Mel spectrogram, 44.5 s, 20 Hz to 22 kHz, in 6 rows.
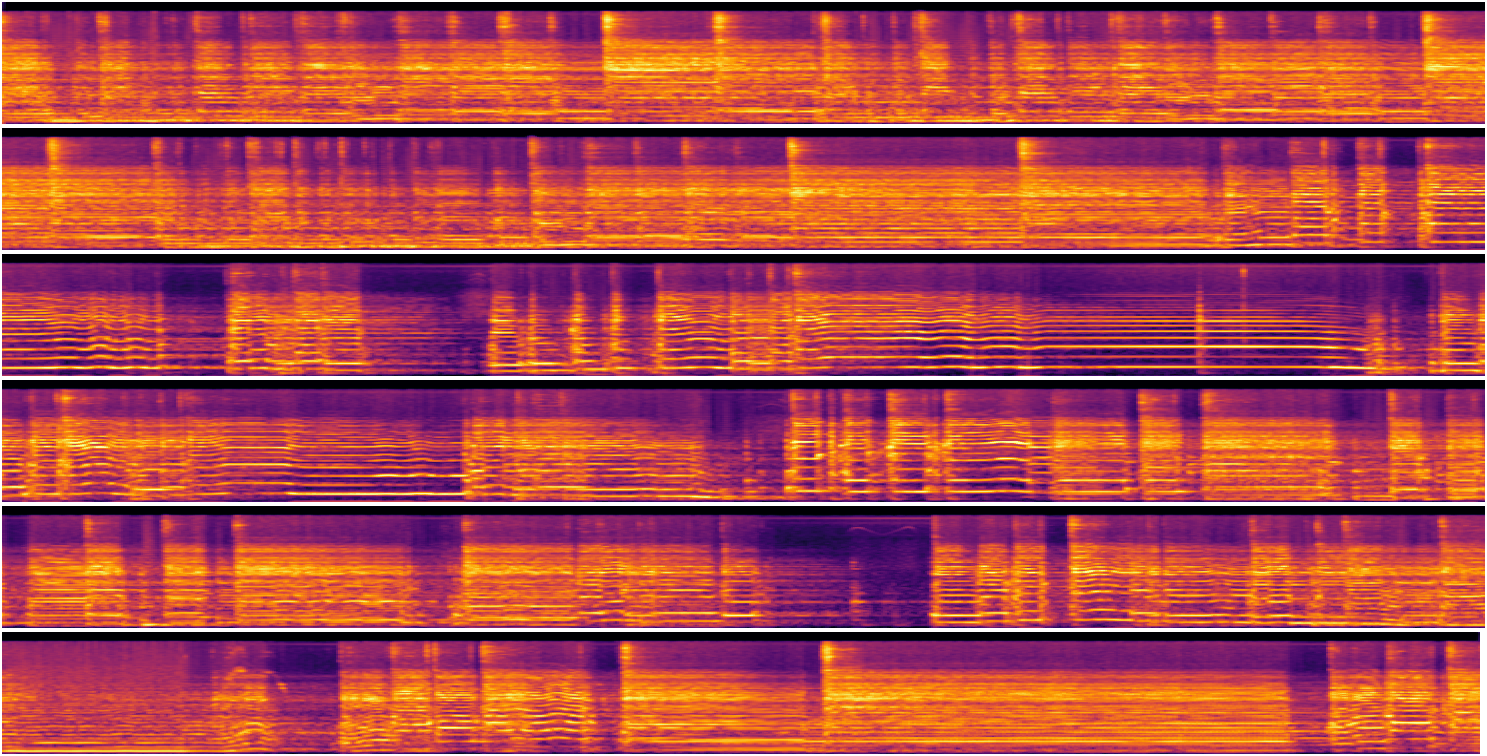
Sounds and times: Music: 0.0 - 44.4.

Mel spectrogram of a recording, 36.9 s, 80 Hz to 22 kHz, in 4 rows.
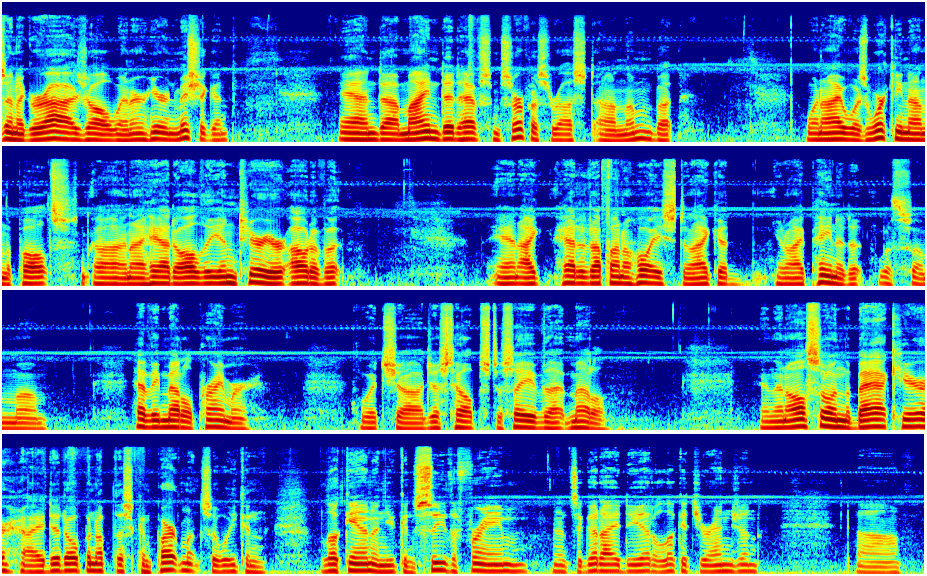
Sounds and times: Speech: 0.0 - 2.3, 3.4 - 6.9, 8.0 - 12.7, 14.1 - 19.0, 19.8 - 21.1, 22.0 - 24.6, 26.0 - 35.3, 36.2 - 36.7.

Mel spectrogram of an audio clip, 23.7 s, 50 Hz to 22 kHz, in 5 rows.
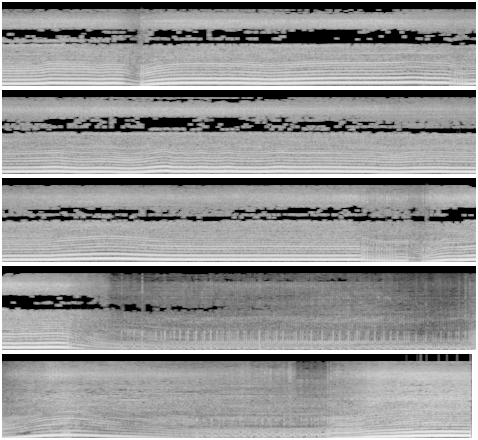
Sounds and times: Chainsaw: 0.0 - 23.6.

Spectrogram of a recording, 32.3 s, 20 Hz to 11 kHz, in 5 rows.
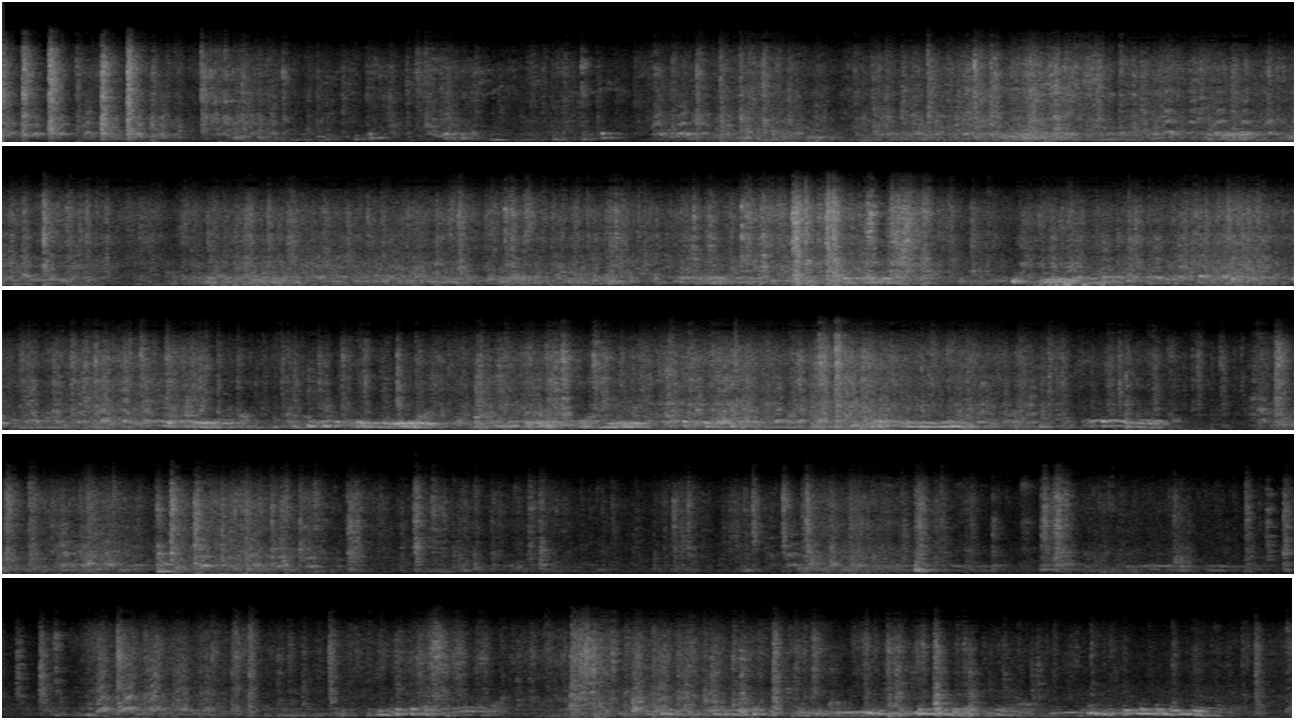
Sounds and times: Pigeon, dove: 0.0 - 22.3, 23.2 - 32.2
Inside, small room: 0.0 - 32.2.

